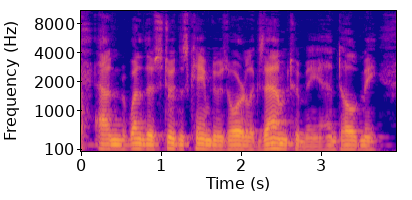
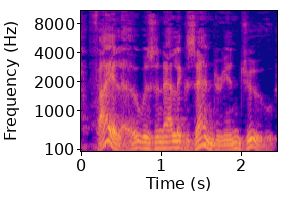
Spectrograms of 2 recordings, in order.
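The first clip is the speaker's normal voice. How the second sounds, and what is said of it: Put-on Jewish accent. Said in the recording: “I would give my little Jewish accent.”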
